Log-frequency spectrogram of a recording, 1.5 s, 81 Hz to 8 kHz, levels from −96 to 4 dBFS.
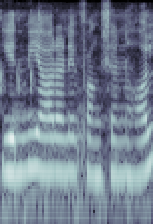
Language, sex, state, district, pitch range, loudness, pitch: Telugu, female, Andhra Pradesh, Anantapur, 225-235 Hz, -18 LUFS, 235 Hz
